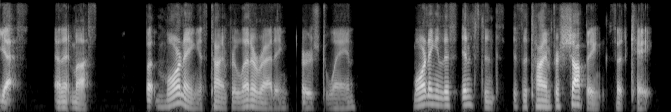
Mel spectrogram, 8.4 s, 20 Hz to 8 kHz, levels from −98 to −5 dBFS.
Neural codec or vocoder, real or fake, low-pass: codec, 16 kHz, 8 kbps, FunCodec, trained on Chinese and English, 25 frames a second; fake; 7.2 kHz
